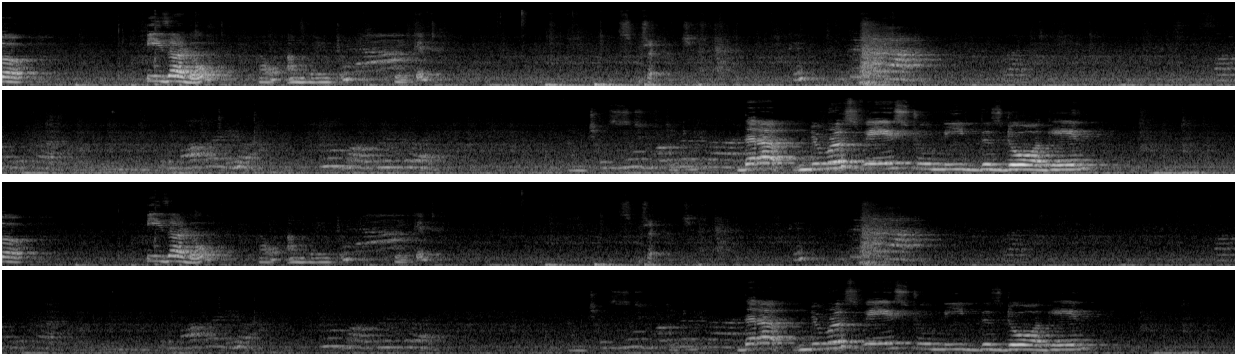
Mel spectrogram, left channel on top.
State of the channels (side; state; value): right; quieter; 7.2 dB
